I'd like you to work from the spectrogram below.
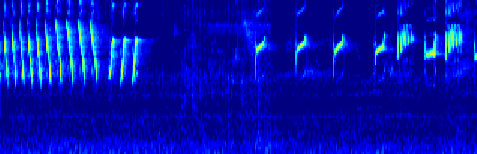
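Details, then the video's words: Javan bush lark of the 'paksi aji' line opens with a fast string of rising high chirps, falls quiet, then gives spaced, sharp upslurred whistles and short buzzy notes. "Kicau branjangan mr koko ( paksi aji ) sangat ajib"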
